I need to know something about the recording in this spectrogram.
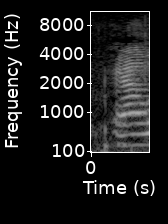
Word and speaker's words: Halle: Halle Berry. Rhymes with Harry.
